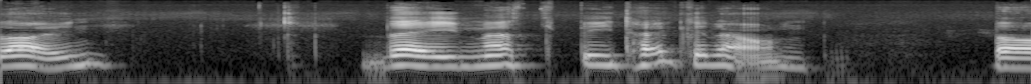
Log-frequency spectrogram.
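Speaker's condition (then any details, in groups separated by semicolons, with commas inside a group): Cerebral palsy; onset at 8 days old; lifelong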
